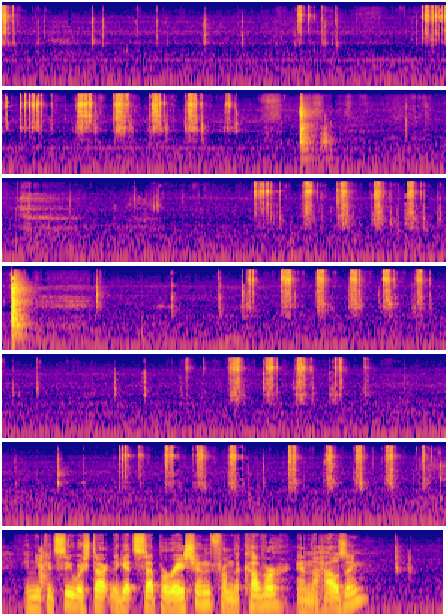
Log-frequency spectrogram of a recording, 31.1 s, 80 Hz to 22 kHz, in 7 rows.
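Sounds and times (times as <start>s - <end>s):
hand ratchet clicking: 0.0s - 2.2s, 2.8s - 3.4s, 4.1s - 6.9s, 11.4s - 13.6s, 15.0s - 18.0s, 19.6s - 21.5s, 22.8s - 26.6s.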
